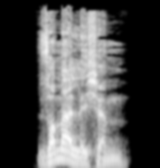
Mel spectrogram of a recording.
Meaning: strong dative masculine/neuter singular of sommerlich
- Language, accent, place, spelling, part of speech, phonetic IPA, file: German, Germany, Berlin, sommerlichem, adjective, [ˈzɔmɐlɪçm̩], De-sommerlichem.ogg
